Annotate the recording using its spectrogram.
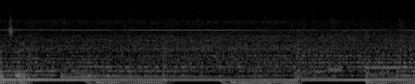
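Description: Electric random orbital sander running steadily with its pad on a pine board, a constant motor hum under the rasp of the sanding disc.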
